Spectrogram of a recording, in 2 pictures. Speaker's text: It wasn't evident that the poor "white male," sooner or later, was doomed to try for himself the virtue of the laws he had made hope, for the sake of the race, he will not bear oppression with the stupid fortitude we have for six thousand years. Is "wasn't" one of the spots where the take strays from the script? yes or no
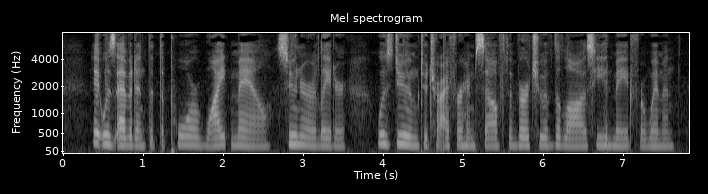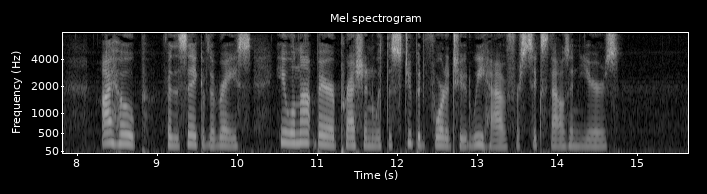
yes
